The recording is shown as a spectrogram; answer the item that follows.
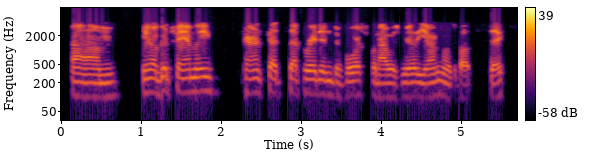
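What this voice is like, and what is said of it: Thick Boston accent. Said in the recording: “I grew up outside of Boston. I'm sure the accent comes through pretty thick.”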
